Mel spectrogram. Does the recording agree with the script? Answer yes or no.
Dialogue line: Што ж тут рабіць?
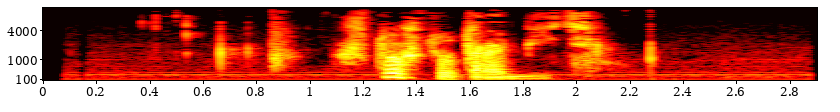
yes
